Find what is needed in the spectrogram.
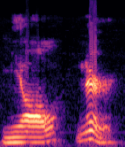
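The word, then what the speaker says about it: Mjölnir: the tumor two mighty Mjolnir what mary did you want are pronounce that Y Mjolnir that's easy two syllables me all nerd every time you just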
